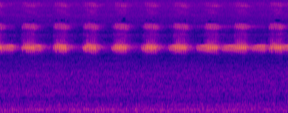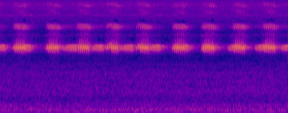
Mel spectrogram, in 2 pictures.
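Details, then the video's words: Midnight crickets in a city neighborhood keep up a regular, shrill chirping, roughly two to three pulses each second, with a broad low background rumble beneath. "Urban Midnight Crickets"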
